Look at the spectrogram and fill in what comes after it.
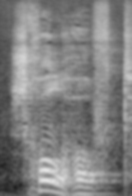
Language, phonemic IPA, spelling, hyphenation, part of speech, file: Dutch, /ˈsxoːl.ɦoːft/, schoolhoofd, school‧hoofd, noun, Nl-schoolhoofd.ogg
- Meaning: a headteacher, a principal, a schoolmaster or schoolmistress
